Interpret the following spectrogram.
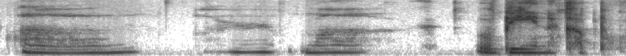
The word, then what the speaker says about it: Armagh: You don't pronounce the G. I thought it was like a guttural, like Armagh, like that. Help me out while you're here. While I have Armagh, there's no guttural.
